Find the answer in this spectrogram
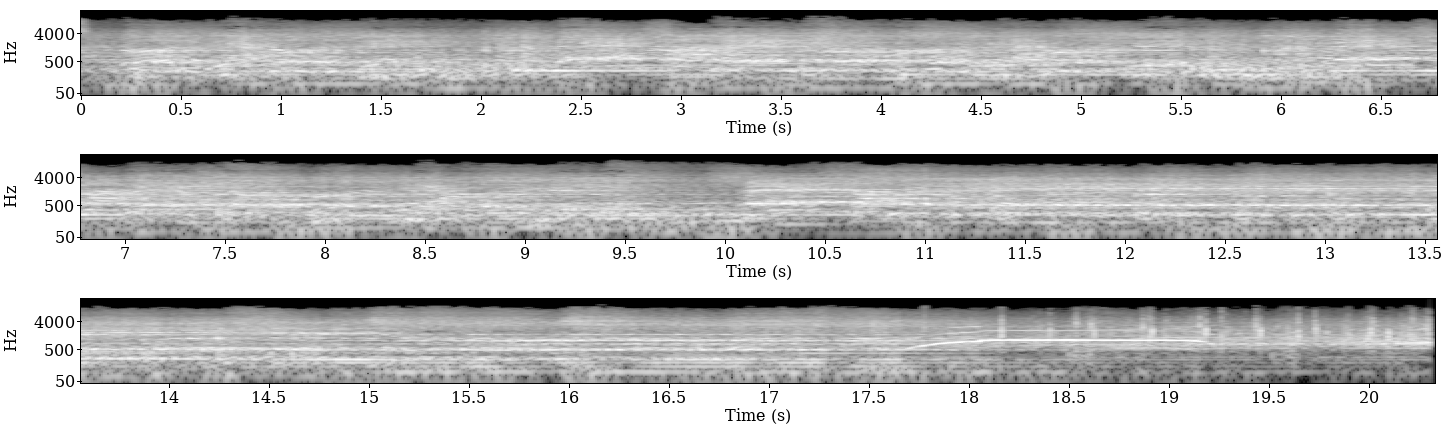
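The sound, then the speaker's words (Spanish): A large concert audience cheers and shouts in a steady, dense, loud roar that holds for the whole stretch, calling out requests and urging the performer not to leave the stage, with scattered whistles rising out of the din near the end. “todas coreadas al unísono por el público que también le pedía a gritos algunas complacencias, pero sobre todo que no abandonara los escenarios.”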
